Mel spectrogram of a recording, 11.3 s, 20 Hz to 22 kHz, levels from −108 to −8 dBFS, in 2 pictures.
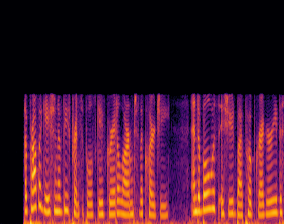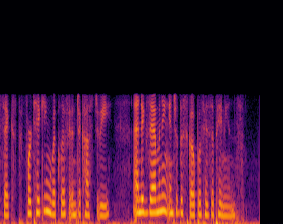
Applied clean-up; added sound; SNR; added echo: none; none; none; none.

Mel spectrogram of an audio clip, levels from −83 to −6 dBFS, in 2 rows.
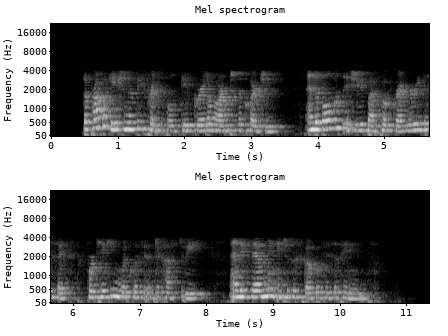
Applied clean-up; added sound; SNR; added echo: none; none; none; reverberation time 0.7 s.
